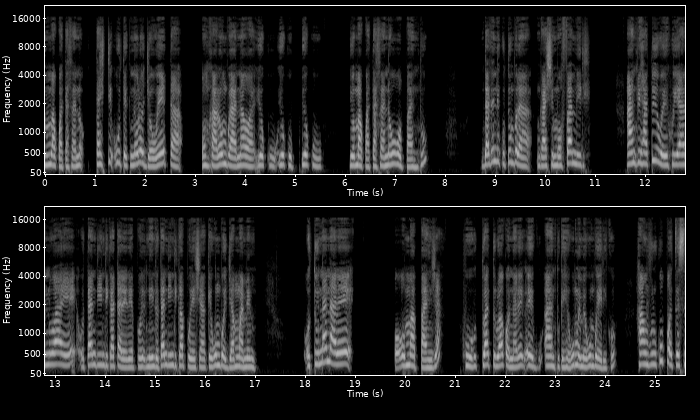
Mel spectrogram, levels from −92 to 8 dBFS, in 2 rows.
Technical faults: generation loss

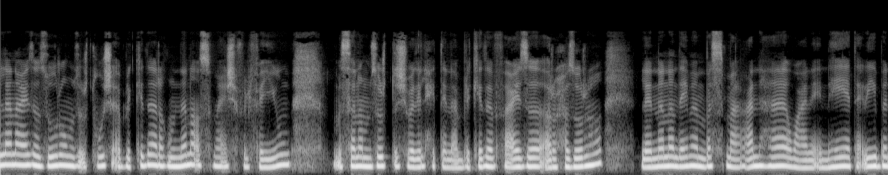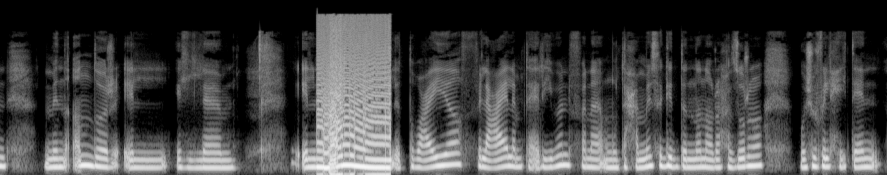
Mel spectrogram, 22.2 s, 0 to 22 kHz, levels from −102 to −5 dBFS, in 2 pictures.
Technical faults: float read as integer

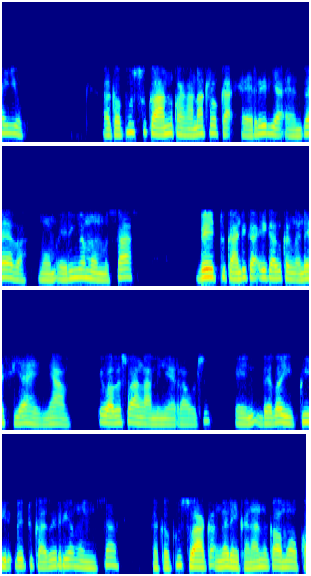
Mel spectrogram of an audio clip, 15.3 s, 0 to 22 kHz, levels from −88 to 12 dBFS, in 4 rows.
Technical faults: G.729 codec; VoIP packet loss concealed by the speech codec

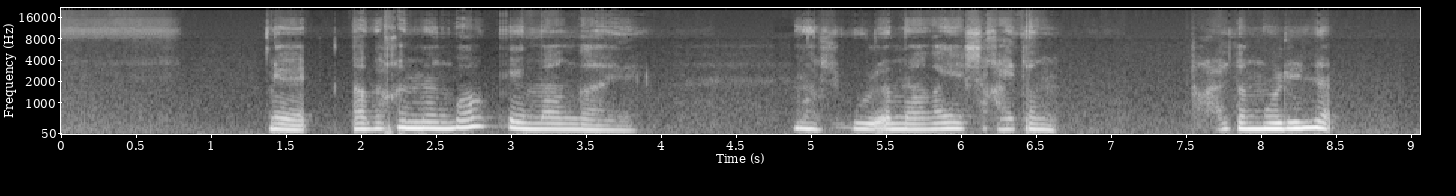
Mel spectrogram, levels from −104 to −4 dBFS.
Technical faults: repeated buffer; comfort noise in place of the background

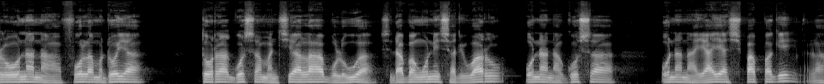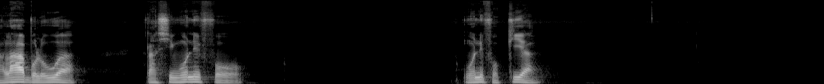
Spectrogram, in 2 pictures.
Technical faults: none

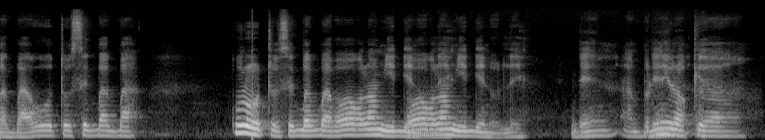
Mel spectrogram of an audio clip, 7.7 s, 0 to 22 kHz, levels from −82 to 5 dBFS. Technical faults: CD scratch ticks; doubled audio track

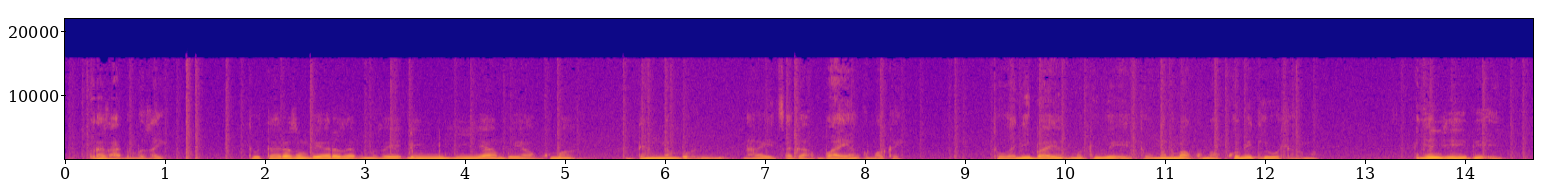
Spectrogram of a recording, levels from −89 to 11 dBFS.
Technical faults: none

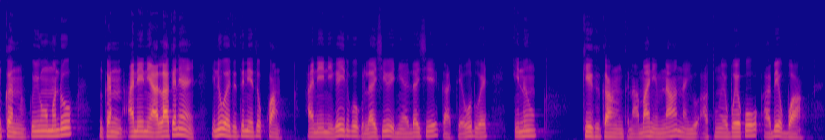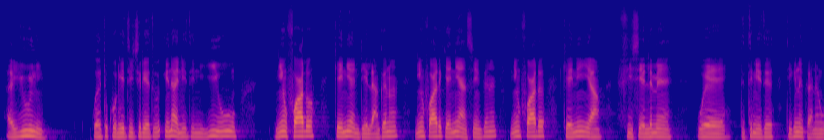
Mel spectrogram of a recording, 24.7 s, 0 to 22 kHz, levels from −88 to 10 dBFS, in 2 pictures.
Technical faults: none

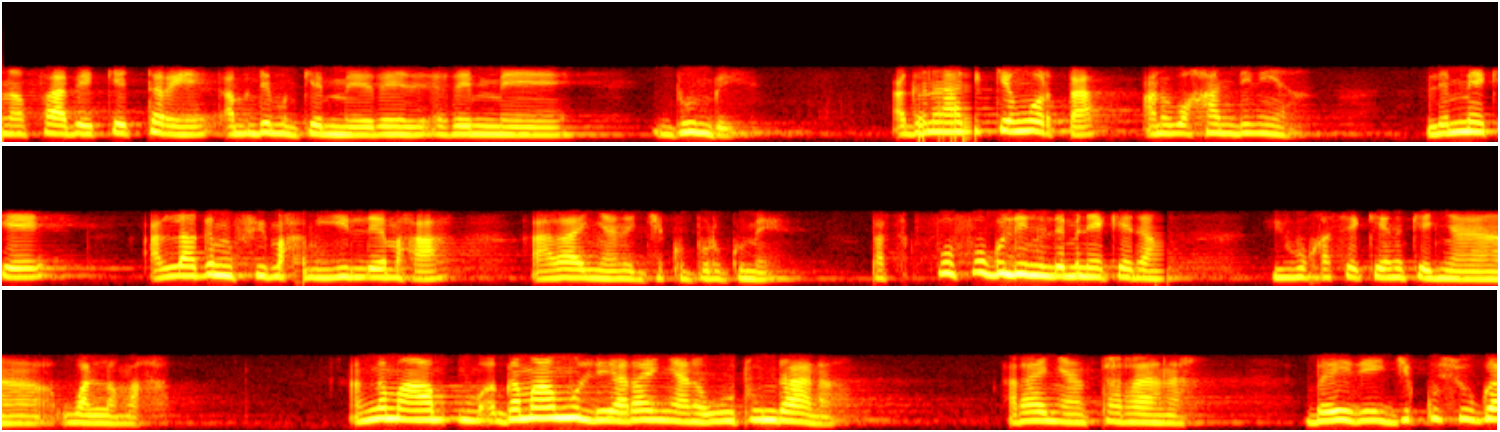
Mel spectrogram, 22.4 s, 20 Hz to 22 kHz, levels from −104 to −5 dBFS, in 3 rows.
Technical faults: packet loss with pitch repetition

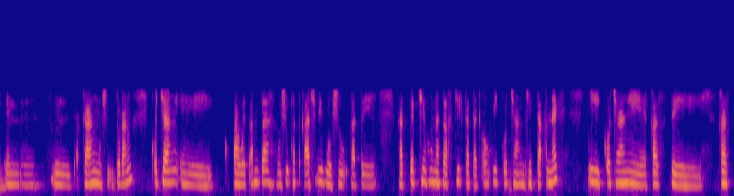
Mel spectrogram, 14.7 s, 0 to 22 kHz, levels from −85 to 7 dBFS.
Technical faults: G.729 codec; VoIP packet loss concealed by the speech codec

